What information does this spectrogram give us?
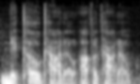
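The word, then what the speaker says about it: Nikocado Avocado: correction it's actually pronounced nikado avocado like with an O as an Ohio Iowa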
